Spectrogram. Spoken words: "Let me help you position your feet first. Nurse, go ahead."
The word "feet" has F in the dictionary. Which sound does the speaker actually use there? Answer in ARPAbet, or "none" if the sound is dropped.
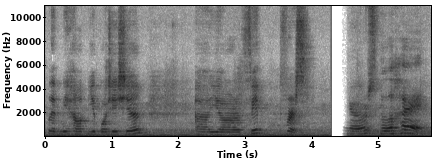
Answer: F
